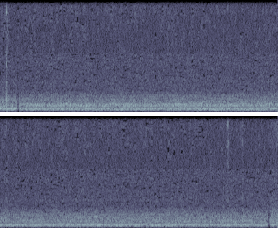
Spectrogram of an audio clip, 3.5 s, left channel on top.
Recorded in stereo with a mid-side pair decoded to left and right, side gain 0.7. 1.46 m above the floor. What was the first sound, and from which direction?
Only background noise.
